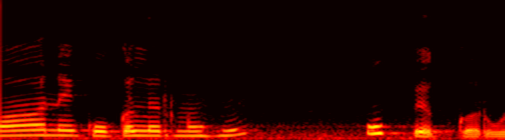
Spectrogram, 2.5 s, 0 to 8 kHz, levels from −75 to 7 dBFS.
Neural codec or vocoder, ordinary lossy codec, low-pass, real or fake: none; none; 7.2 kHz; real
